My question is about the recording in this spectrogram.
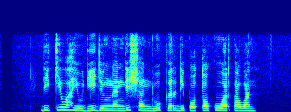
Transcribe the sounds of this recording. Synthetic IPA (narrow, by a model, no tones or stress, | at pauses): dikiwaɦjudid͡ʒɨŋnandiʃandukɨrdipɔt̪ɔkuwart̪awan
